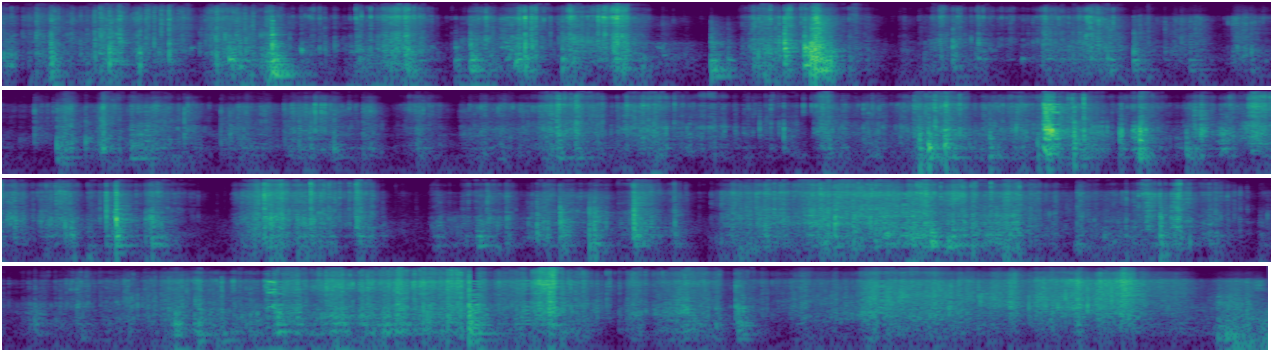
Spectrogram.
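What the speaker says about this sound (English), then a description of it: "So there goes our easy peel wrap" Protective easy-peel wrap crinkles and tears as it is pulled away from a freshly painted RC car body, a dense run of close crackling and crumpling bursts with brief pauses, and no talking.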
